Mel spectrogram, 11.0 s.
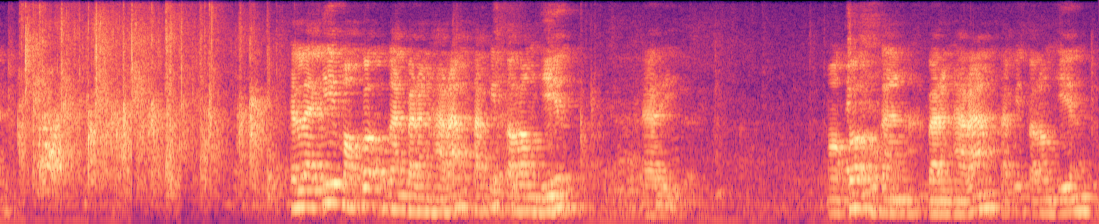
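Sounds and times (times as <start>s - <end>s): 
audience applause: 0.1s - 2.9s
speech: 2.9s - 6.9s, 8.3s - 10.9s.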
